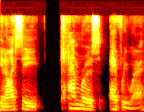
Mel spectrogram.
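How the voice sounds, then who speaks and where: Speaking with an East Midlands accent, a man of medium pitch and a dark, mellow tone uses lively intonation at a moderate pace. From Lincolnshire, England. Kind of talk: interview answer.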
